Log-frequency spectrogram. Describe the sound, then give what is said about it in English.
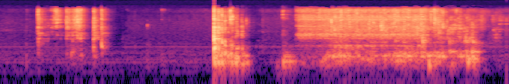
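Tap water runs from a kitchen faucet as hands are washed during lime-and-cilantro food prep, a steady broad rush of about two seconds that follows a few short clatters and one sharp knock. “Wash the hands.”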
